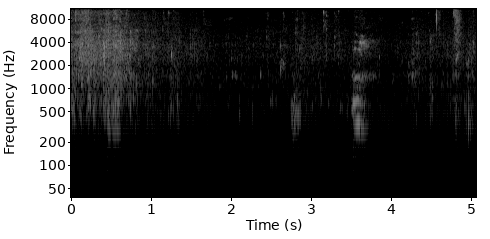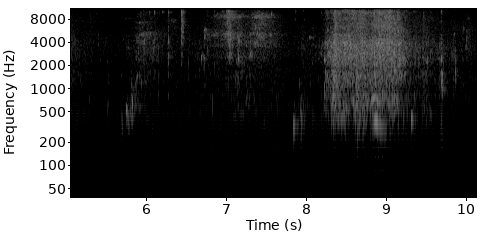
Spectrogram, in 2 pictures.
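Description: Pool water splashing and dribbling as someone moves about on an inflatable float, with a larger splash at the start and another about eight seconds in.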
